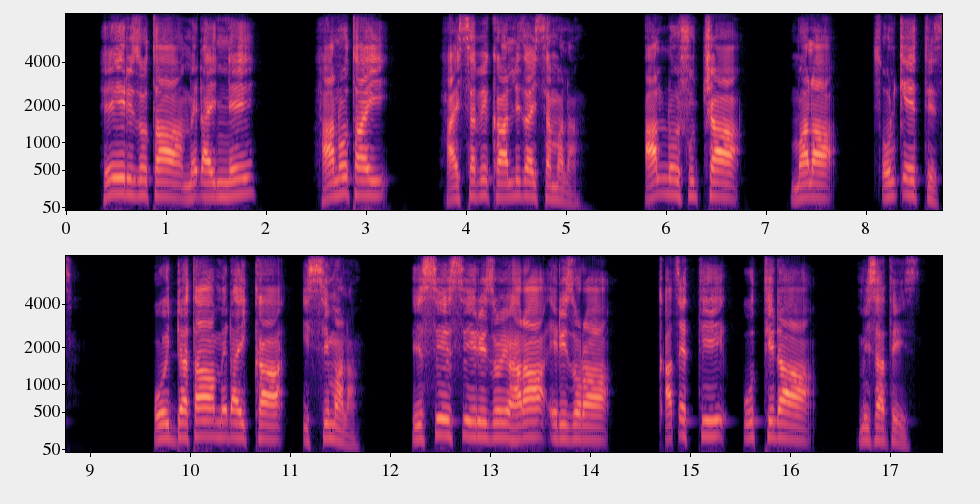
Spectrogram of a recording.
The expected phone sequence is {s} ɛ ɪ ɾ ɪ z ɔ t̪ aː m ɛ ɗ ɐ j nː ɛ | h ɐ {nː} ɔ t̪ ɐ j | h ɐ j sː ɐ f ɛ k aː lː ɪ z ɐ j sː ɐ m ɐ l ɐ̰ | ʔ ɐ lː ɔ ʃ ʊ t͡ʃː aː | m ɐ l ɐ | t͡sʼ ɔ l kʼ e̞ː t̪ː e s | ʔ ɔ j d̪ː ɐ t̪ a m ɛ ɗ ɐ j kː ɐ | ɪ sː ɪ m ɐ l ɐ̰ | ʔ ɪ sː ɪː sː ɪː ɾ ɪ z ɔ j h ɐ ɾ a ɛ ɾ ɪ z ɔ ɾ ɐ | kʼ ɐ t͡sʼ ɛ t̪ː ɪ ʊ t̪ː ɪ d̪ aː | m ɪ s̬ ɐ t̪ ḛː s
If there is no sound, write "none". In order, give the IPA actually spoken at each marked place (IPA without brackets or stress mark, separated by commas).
h, n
